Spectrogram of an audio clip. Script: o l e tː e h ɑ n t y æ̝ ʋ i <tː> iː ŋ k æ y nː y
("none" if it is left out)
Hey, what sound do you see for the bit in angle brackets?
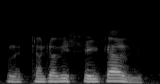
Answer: sː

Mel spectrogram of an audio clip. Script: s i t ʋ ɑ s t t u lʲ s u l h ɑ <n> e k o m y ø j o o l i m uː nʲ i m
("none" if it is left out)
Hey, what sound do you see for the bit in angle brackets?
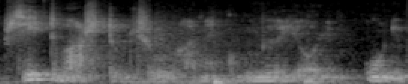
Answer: n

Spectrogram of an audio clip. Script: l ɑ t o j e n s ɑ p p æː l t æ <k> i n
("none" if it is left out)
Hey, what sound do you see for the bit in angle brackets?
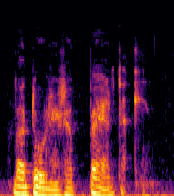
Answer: k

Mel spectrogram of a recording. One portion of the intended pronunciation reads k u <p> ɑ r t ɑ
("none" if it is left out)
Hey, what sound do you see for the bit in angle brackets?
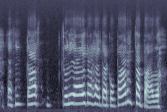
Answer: p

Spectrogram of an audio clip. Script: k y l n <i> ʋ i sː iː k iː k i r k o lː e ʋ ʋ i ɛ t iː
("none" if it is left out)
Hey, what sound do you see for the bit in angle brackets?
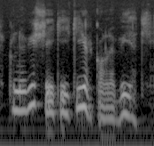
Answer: e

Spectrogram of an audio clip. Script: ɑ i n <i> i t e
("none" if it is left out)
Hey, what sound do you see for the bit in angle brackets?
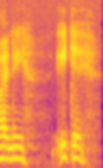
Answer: i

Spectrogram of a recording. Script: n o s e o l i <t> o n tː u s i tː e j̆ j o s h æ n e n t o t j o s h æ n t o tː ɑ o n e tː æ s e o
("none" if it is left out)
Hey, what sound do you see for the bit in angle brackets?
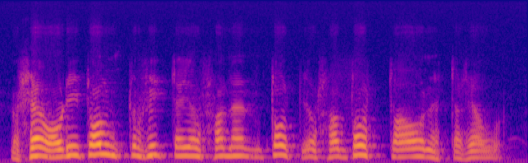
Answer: t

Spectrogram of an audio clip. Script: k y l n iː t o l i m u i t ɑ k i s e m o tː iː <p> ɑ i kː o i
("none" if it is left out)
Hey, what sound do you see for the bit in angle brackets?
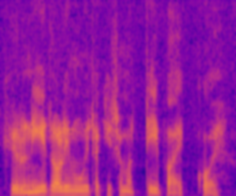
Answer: p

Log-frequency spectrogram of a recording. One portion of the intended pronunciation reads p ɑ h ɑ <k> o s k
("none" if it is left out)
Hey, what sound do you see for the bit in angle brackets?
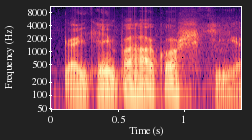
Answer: k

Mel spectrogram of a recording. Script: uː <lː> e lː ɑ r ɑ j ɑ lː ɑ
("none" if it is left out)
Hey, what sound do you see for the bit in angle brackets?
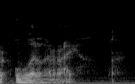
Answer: none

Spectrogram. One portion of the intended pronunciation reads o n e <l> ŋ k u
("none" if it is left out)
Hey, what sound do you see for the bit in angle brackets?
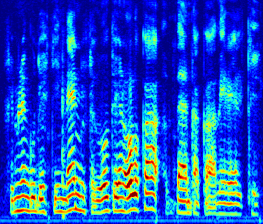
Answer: none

